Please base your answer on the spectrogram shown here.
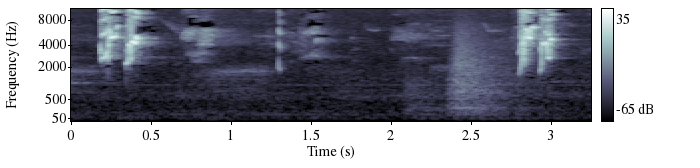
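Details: Pet Rosy-faced lovebirds, an orange-faced green and a red-headed green, give harsh, shrill double chirps, a pair at the start and another pair near the end, with a brief rustling burst and a few faint squeaks between.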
